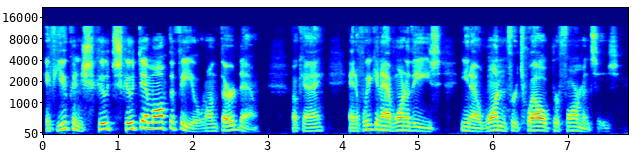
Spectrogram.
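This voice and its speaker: A man's voice: mid-range voice, animated, moderate pace, warm tone. A man giving sports analysis on a podcast in an emphatic, explanatory way.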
